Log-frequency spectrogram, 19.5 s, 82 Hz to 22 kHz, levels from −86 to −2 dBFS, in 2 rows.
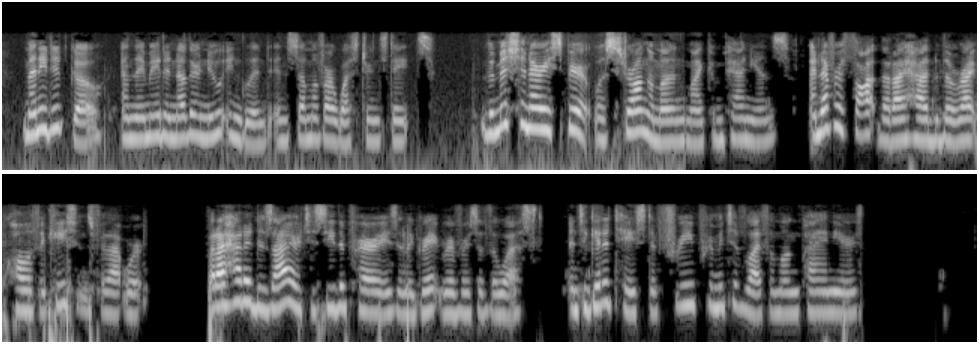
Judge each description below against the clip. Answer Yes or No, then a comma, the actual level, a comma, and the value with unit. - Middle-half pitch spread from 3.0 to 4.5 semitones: Yes, average, 3.5 semitones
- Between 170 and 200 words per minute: Yes, average, 190 wpm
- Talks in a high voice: Yes, high, 230 Hz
